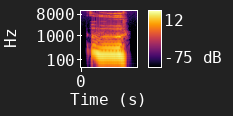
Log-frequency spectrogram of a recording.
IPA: u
